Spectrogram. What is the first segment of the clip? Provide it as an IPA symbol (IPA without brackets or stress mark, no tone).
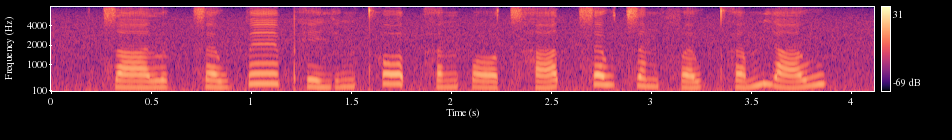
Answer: t͡s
